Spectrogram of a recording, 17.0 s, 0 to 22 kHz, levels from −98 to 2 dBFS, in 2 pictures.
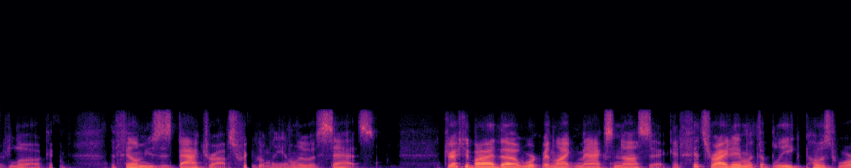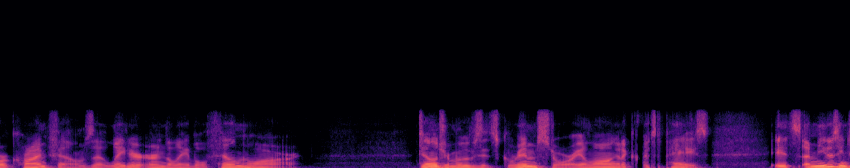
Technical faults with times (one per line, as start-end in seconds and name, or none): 0.51-0.61 lost AMR speech frames
2.45-2.57 lost AMR speech frames
14.83-15.11 lost AMR speech frames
